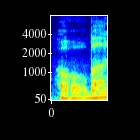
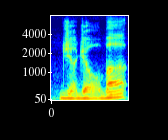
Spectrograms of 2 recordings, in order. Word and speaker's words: jojoba: oil I'm going to use jojoba and it's pronounced jojoba not jojoba or yayoba your friend Google can help you with that jojoba oil you can also use sweet almond oil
